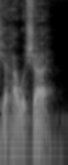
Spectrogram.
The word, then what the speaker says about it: Yahawashi: that the the the the way to pronounce that name in the Hebrew is yahawashi you see so when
